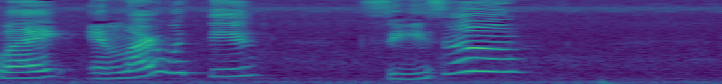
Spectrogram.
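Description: A young woman speaks up close with animation, her voice rising in pitch.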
